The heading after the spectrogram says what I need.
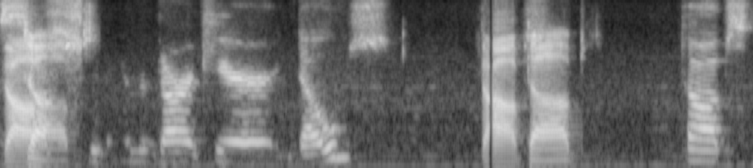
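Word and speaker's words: Doubs: Dobbs. Okay, that's not how that looks, but all right.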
